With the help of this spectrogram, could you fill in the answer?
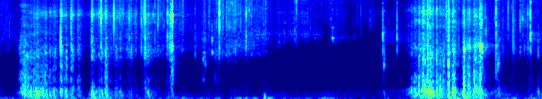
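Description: A solid, dry pink soap bar held in the hand is shaved with a metal utility blade, giving dense, crunchy scraping with bright, crackly texture. Two bursts of crunching are separated by a quieter stretch of faint scraping near the middle.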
